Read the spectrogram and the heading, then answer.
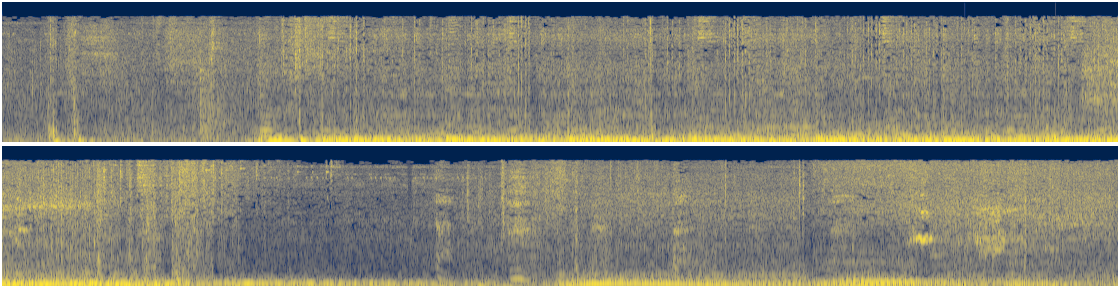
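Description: A car roars up with its tires skidding and screeching across the pavement, the engine rumbling loudly throughout, easing briefly before revving up again. No one speaks.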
